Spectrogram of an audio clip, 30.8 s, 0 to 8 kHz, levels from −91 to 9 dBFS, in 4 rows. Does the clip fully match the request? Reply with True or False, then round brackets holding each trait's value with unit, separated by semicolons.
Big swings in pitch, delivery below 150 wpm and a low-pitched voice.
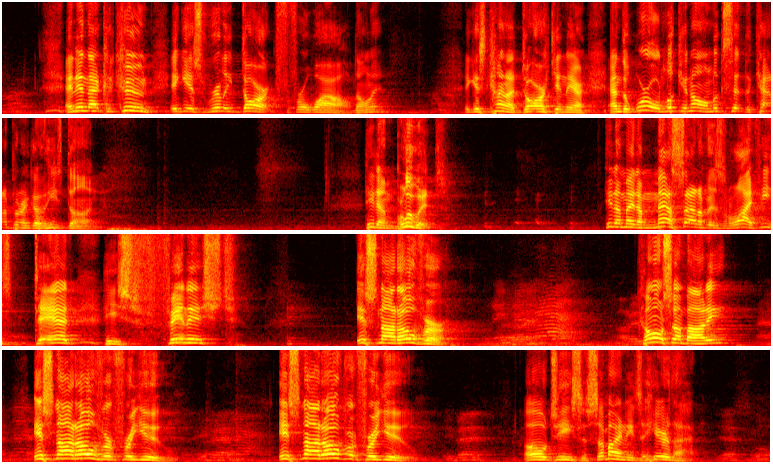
False (6.2 semitones; 140 wpm; 210 Hz)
